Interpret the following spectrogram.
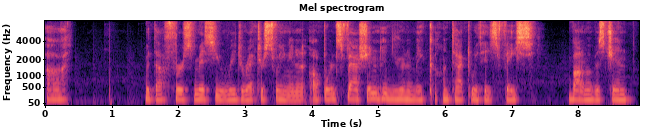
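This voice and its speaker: A man narrating combat as game master of a tabletop game, halting with many fillers and restarts. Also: mid-range voice, monotone, a little mellow.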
